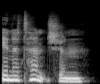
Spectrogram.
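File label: "inattention", British English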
